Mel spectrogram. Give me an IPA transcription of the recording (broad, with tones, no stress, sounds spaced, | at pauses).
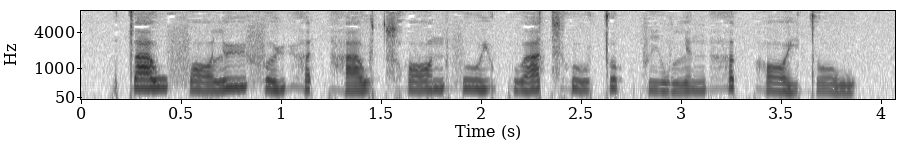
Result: t̪ aː˧ w f ɔː˨˧ l yː˥ f ɵ˨˥ ɥ h ɐ˨ t̚ h aː˨˥ w t͡sʰ ɔː˨˧ n f uː˨˧ j kʷ aː˨˥ t͡sʰ uː˨˧ t̪ ʊ˧ k̚ f iː˨˩ w l ɪ˨˧ ŋ h ɐ˥ k̚ h ɔː˨˩ j t̪ o˨˩ w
